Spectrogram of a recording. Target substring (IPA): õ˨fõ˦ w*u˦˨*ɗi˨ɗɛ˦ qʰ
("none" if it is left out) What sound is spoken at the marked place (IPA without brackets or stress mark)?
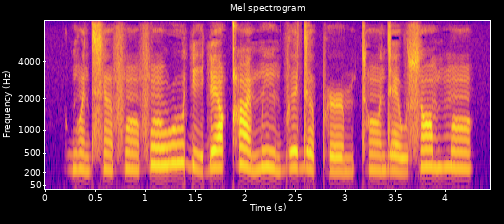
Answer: u˦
